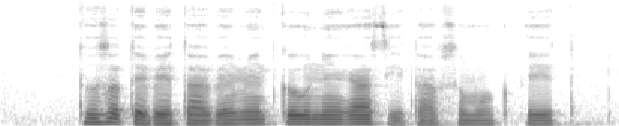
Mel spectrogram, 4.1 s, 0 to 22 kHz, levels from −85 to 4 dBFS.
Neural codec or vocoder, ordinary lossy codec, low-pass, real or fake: vocoder, 44.1 kHz, 128 mel bands every 512 samples, BigVGAN v2; none; none; fake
